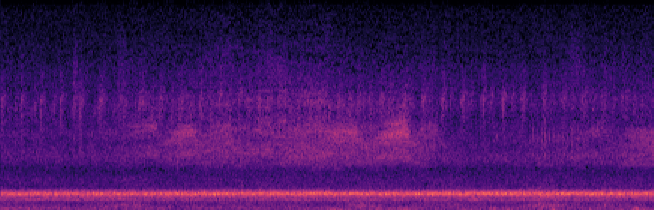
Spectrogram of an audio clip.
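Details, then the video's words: Male cicadas in their millions, crying out to attract mates, make a constant piercing drone held at a single pitch, with faint higher shimmering chirps drifting above it. "The Sound of The Cicada"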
